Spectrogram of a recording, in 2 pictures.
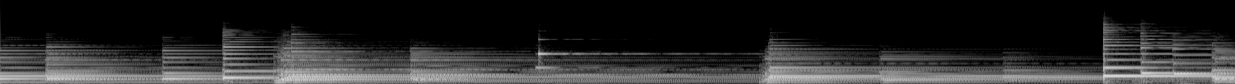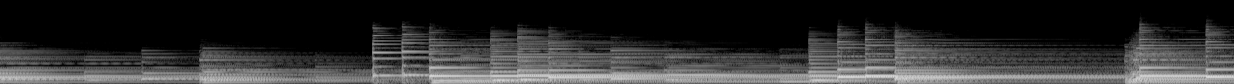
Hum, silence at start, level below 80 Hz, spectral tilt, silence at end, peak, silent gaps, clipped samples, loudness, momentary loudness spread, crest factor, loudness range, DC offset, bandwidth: none; 0 s; -44 dBFS; -8 dB/octave; 0 s; -2 dBFS; none; under 0.1%; -18 LUFS; 15 LU; 16 dB; 8 LU; under 0.1%; 7 kHz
